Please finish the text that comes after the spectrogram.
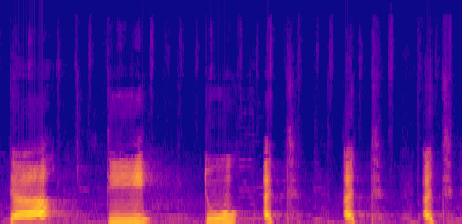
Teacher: Ta ada suara desirnya ada tapi jangan ca ca atau Ci Cu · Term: sifat berdisis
